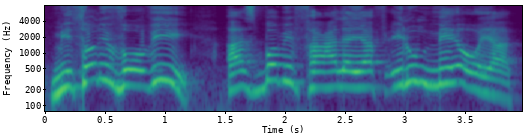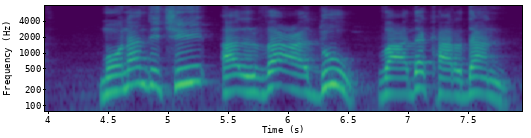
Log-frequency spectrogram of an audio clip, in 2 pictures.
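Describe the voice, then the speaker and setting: A man with a Tajik accent teaching a grammar lesson, drilling word forms slowly and answering his own questions. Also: high-pitched, animated. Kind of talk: classroom lecture, explaining grammar.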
